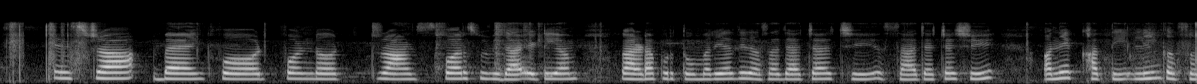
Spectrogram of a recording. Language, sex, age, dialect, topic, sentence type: Marathi, female, 18-24, Southern Konkan, banking, statement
